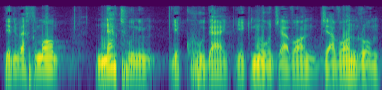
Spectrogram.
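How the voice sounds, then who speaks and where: Male preacher, low and warm, tells anecdotes in a reverberant hall. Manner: storytelling, acting out the people in his stories. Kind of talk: sermon with anecdotes.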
